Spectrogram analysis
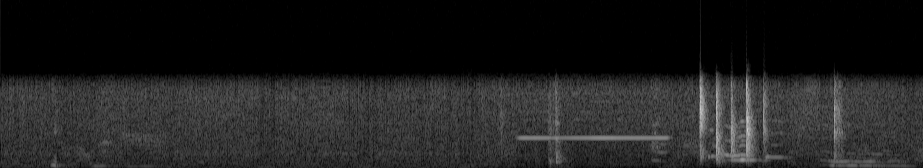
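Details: A steady high-pitched tone lasting about a second and a half, with room noise and clicks around it: an audiometer hearing-test tone during a first hearing test.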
